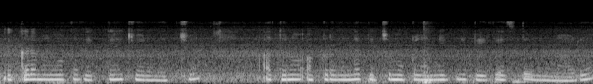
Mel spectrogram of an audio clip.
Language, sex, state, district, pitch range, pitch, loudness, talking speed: Telugu, female, Andhra Pradesh, Guntur, 215-230 Hz, 225 Hz, -17 LUFS, 130 wpm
